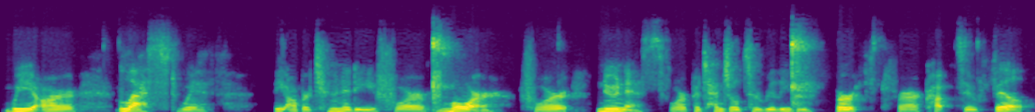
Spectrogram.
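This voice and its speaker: Slow, soft-spoken woman yoga teacher. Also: fairly low pitch, highs cut off. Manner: gentle, soothing, with pauses. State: a little nervous. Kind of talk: guided meditation talk.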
